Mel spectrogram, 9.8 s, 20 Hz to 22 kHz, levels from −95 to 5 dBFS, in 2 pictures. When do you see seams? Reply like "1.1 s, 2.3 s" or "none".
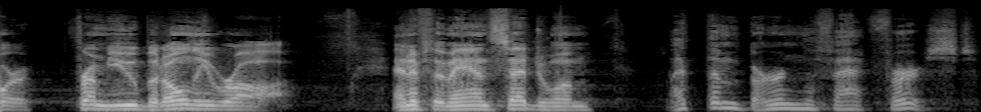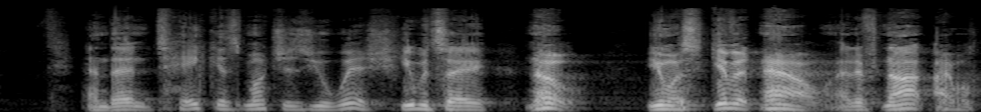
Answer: none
